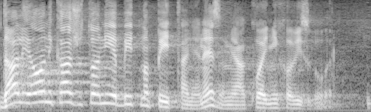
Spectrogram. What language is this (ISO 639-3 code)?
hrv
